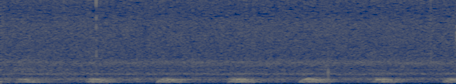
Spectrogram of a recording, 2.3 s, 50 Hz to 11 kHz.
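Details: Fetal heartbeat heard with a Sonoline B fetal Doppler: rapid, regular whooshing pulses read at about 148–160 beats per minute.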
